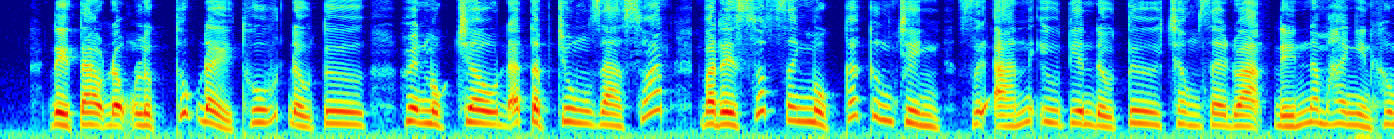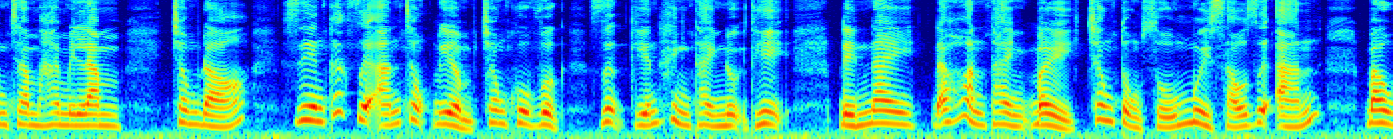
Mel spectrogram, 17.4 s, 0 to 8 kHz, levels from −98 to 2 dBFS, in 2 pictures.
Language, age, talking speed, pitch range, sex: Vietnamese, 20-39, 235 wpm, 205-255 Hz, female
